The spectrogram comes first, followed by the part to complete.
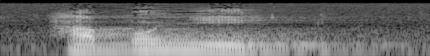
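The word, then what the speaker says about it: Rabboni: Qual é a pronúncia certa, Cardoso? É Rabone ou Raboni? Raboni.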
